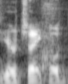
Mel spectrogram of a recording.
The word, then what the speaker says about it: Yurchenko: I don't want to say it wrong. Yurchenko? – Yeah. – Yes, Yurchenko, double pike.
